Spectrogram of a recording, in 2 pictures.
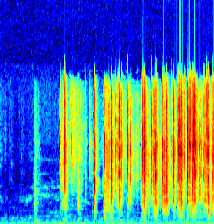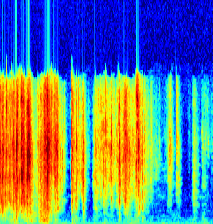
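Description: A foil wrapper crinkles and tears loudly.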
